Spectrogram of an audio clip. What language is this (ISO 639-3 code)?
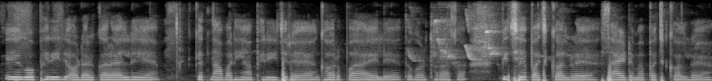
mai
